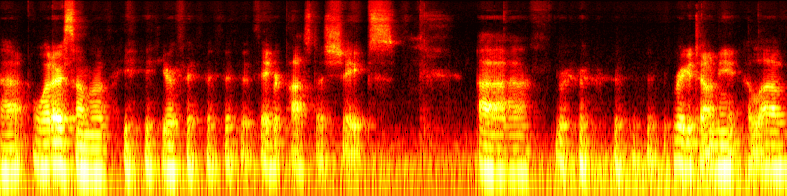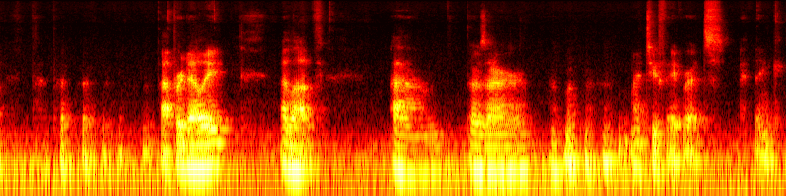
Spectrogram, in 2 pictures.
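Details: Adult man who stutters, a licensed speech-language pathologist, with sound and word repetitions and blocks; stuttering.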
